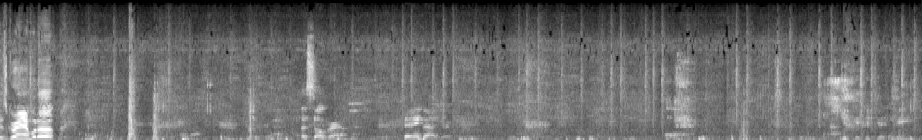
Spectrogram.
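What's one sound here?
A man talks casually into a nearby microphone.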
